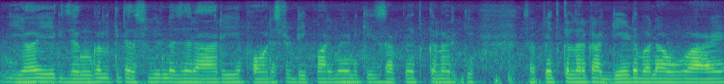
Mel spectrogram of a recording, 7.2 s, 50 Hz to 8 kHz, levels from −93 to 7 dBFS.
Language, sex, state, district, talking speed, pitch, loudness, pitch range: Hindi, male, Maharashtra, Gondia, 175 wpm, 130 Hz, -18 LUFS, 125-130 Hz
